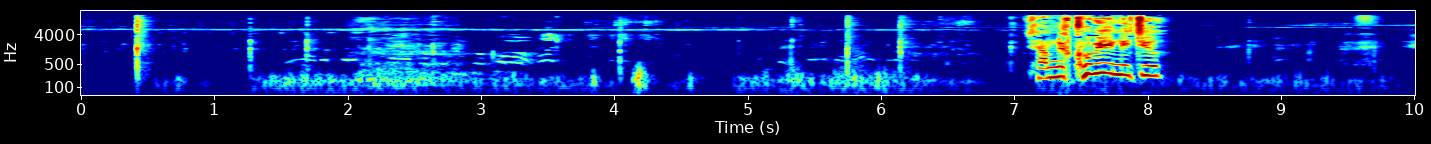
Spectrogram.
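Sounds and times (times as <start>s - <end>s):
steady high-pitched whine: 0.0s - 10.0s.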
